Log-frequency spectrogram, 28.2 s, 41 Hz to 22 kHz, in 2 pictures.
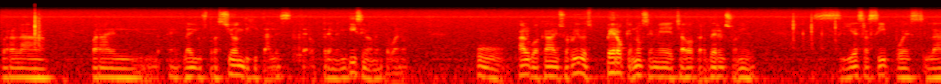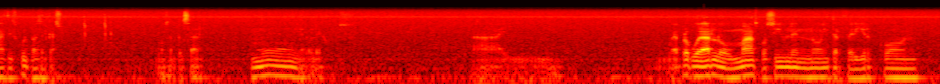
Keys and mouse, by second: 0.6 b, 2.1-4.6 drag, 5.3 click, 11.9 d, 15.4 d, 16.3-19.8 drag, 20.4-28.2 drag.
